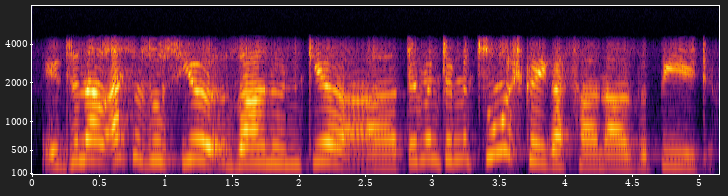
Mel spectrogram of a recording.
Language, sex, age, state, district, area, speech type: Kashmiri, female, 18-30, Jammu and Kashmir, Budgam, rural, conversation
